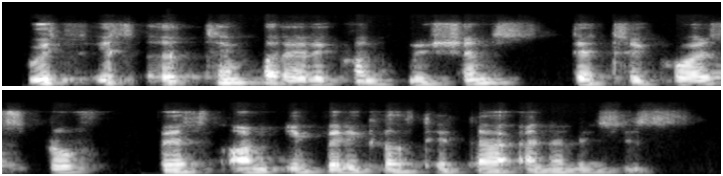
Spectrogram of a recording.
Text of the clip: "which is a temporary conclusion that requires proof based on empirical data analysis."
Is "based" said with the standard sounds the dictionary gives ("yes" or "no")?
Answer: yes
